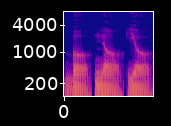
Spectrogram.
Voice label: "bonoyo", concat syllables; Affixing experiment

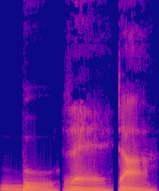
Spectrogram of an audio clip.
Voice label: "bureta", concat syllables; Affixing experiment

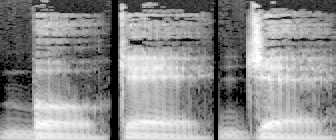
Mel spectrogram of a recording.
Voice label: "bokeje", concat syllables; Affixing experiment

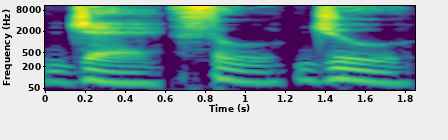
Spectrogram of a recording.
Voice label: "jethuju", concat syllables; Affixing experiment

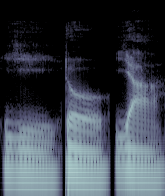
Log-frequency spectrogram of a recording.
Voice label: "yitoya", concat syllables; Affixing experiment

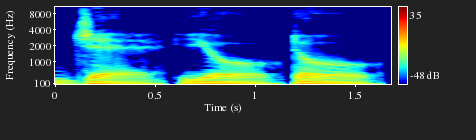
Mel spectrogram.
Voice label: "jeyoto", concat syllables; Affixing experiment

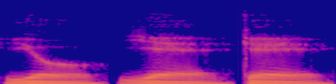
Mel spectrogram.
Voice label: "yoyeke", concat syllables; Affixing experiment

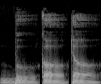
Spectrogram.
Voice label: "bukoto", concat syllables; Affixing experiment

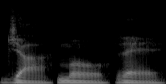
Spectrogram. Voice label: "jamore", concat syllables; Affixing experiment

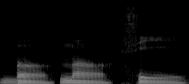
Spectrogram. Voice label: "bomothi", concat syllables; Affixing experiment

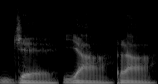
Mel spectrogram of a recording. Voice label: "jeyara", concat syllables; Affixing experiment

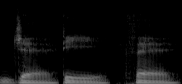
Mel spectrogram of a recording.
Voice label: "jetithe", concat syllables; Affixing experiment

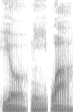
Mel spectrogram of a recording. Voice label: "yoniwa", concat syllables; Affixing experiment

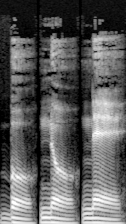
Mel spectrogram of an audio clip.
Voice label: "bonone", concat syllables; Affixing experiment

